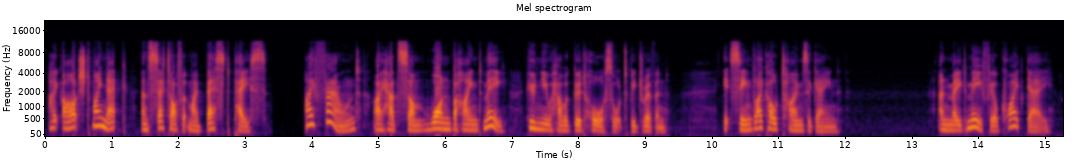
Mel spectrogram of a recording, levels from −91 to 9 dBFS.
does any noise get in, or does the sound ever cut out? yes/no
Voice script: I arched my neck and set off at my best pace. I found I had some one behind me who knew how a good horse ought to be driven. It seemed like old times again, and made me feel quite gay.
no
